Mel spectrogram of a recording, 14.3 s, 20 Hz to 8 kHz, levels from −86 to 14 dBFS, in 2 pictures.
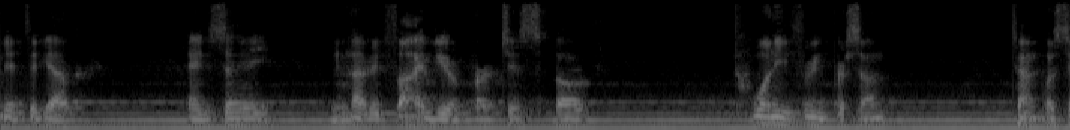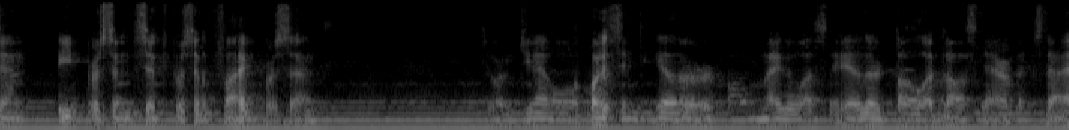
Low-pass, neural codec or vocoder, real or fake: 7.2 kHz; codec, 24 kHz, 0.9 kbps, WavTokenizer, medium music audio release; fake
